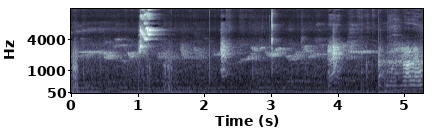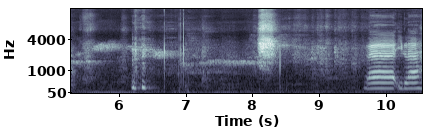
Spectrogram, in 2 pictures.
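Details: Common hill myna mimicking human speech and coughing, with phrases such as Assalamualaikum and Allahuakbar: harsh squawks and nasal, voice-like bursts scattered through the clip, ending in a louder harmonic phrase.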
